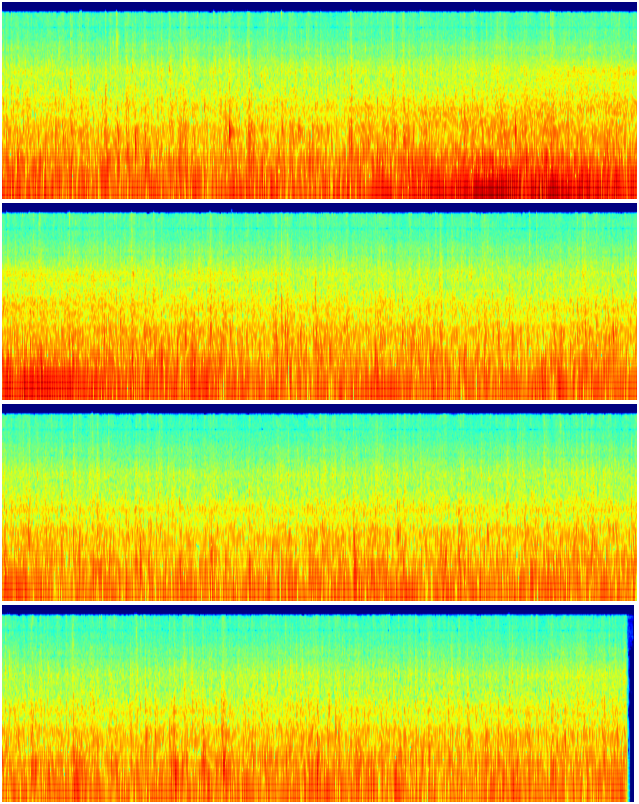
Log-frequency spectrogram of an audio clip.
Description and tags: rain on the roof of a car in winter
car, rain, roof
